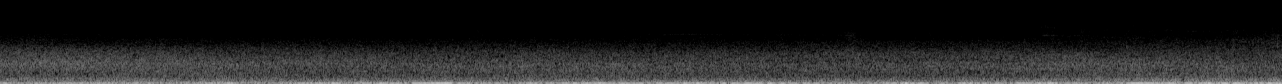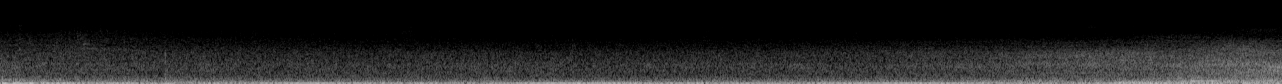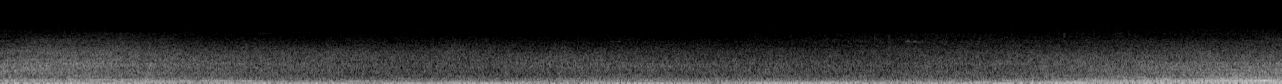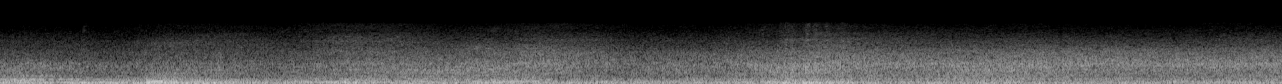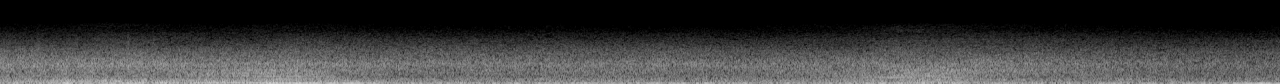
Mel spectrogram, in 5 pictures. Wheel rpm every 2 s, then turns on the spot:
0, 0, 0, 0, 0, 0, 0, 0, 0, 0, 0, 0, 0, 0, 0, 0, 0, 0, 0, 0, 0, 0, 0, 0, 0, 0, 0, 0, 0, 0, 0, 0.
none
